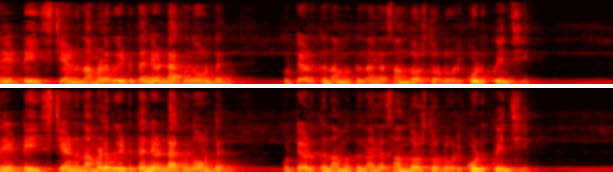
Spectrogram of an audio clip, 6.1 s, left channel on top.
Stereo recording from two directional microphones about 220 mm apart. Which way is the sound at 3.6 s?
25° right (ahead or behind).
